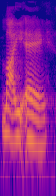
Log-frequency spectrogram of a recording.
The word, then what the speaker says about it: Laie: and then the Laie what it's called. It's, it's spelled L A I E.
